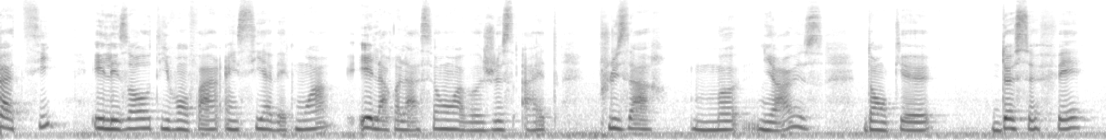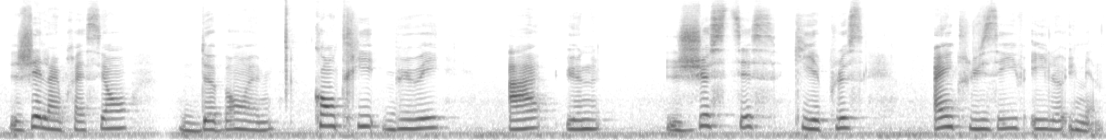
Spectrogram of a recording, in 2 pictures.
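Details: Speech of an adult woman who stutters, working as a lawyer; she says her stuttering increases greatly when she is nervous; stuttering.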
